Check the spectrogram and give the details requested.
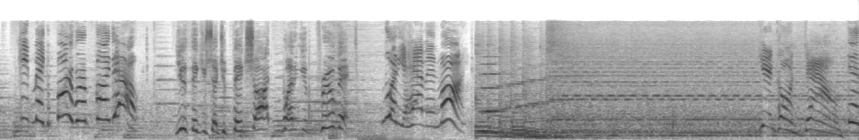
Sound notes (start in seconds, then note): none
